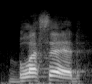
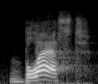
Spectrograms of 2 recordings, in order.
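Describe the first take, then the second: First: The word is said as two syllables. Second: The word is said as one syllable. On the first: The word is used as an adjective. "Blessed is an adjective" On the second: The word is used as a verb. "Blessed is a verb"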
